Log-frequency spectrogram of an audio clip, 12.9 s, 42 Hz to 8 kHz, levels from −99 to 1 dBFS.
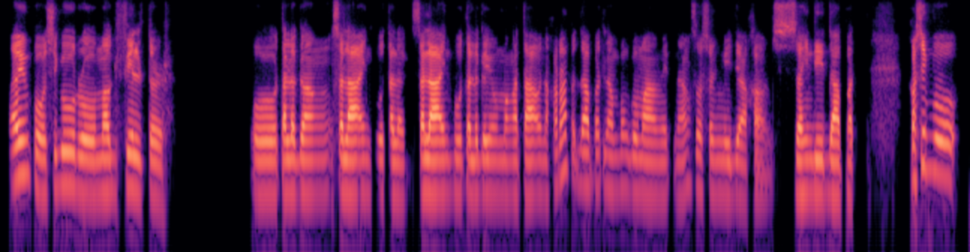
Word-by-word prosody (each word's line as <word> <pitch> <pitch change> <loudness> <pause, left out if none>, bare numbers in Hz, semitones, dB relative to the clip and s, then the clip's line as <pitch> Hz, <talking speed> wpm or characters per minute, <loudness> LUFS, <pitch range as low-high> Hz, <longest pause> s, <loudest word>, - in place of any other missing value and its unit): Ayun 205 +4 +6
po. 150 -5 +1
Siguro 155 -2 0
mag-filter 145 -2 -1 1.1
o 140 0 -1
talagang 140 0 +1
salain 140 -1 +5
po 145 - -6
tala 135 -2 -2
salain 140 -1 +7
po 145 -1 -5
talaga 140 0 -1
iyong 140 0 -3
mga 140 0 -4
tao 140 0 +2
na 135 - -8
karapat-dapat 165 - -2
lang 155 -2 -6
pong 155 0 -10
gumamit 135 -2 -3
ng 135 +2 -10
social 145 -3 -8
media 135 -1 -4
accounts 65 0 -7
sa 140 - +4
hindi 140 0 -2
dapat. 135 -1 +2 0.7
Kasi 255 - +2
po 220 - 0
140 Hz, 135 wpm, -25 LUFS, 140-150 Hz, 1.1 s, salain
